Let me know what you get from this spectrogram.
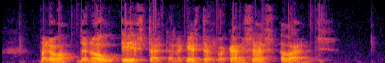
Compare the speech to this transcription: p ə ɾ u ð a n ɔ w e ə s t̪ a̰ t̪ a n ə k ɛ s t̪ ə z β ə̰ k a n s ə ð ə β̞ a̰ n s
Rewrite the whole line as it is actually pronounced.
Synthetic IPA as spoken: p ə ɾ ɔ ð ə n ɔ w e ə s t̪ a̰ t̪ ə n ə k ɛ s t̪ ə z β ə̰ k a n s ə z ə β̞ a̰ n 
